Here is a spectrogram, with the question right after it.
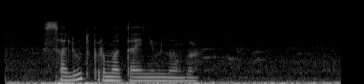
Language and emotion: Russian, neutral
